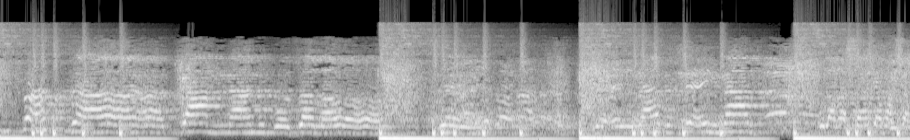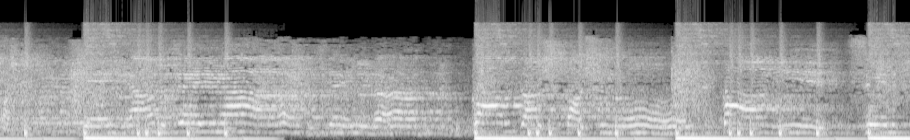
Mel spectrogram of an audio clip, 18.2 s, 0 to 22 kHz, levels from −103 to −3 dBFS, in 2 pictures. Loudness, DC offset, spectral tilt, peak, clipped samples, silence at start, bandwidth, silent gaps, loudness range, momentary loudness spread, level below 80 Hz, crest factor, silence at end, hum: -10 LUFS; under 0.1%; -4 dB/octave; 0 dBFS; 0.5%; 0 s; 11.5 kHz; none; 2 LU; 6 LU; -12 dBFS; 10 dB; 0 s; none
